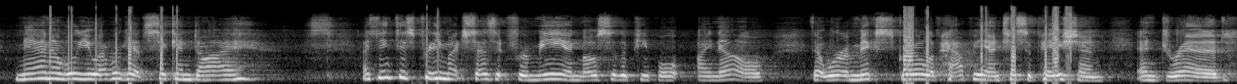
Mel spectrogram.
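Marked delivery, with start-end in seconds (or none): 0.2-2.7 wavering, trembling, quavering call. Speaker retells what he calls out to Nana in the night, imitating a tremulous voice. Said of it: "he calls out in a tremulous voice".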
